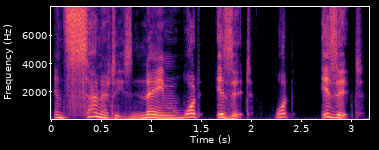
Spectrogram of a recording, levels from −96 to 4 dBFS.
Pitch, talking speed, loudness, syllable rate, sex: 185 Hz, 150 wpm, -18 LUFS, 4.2 syllables/s, female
